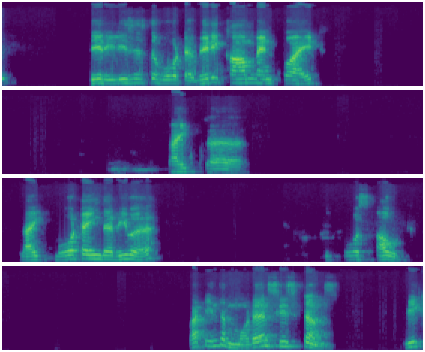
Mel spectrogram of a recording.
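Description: A man speaks calmly in bursts, heard through an online call.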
